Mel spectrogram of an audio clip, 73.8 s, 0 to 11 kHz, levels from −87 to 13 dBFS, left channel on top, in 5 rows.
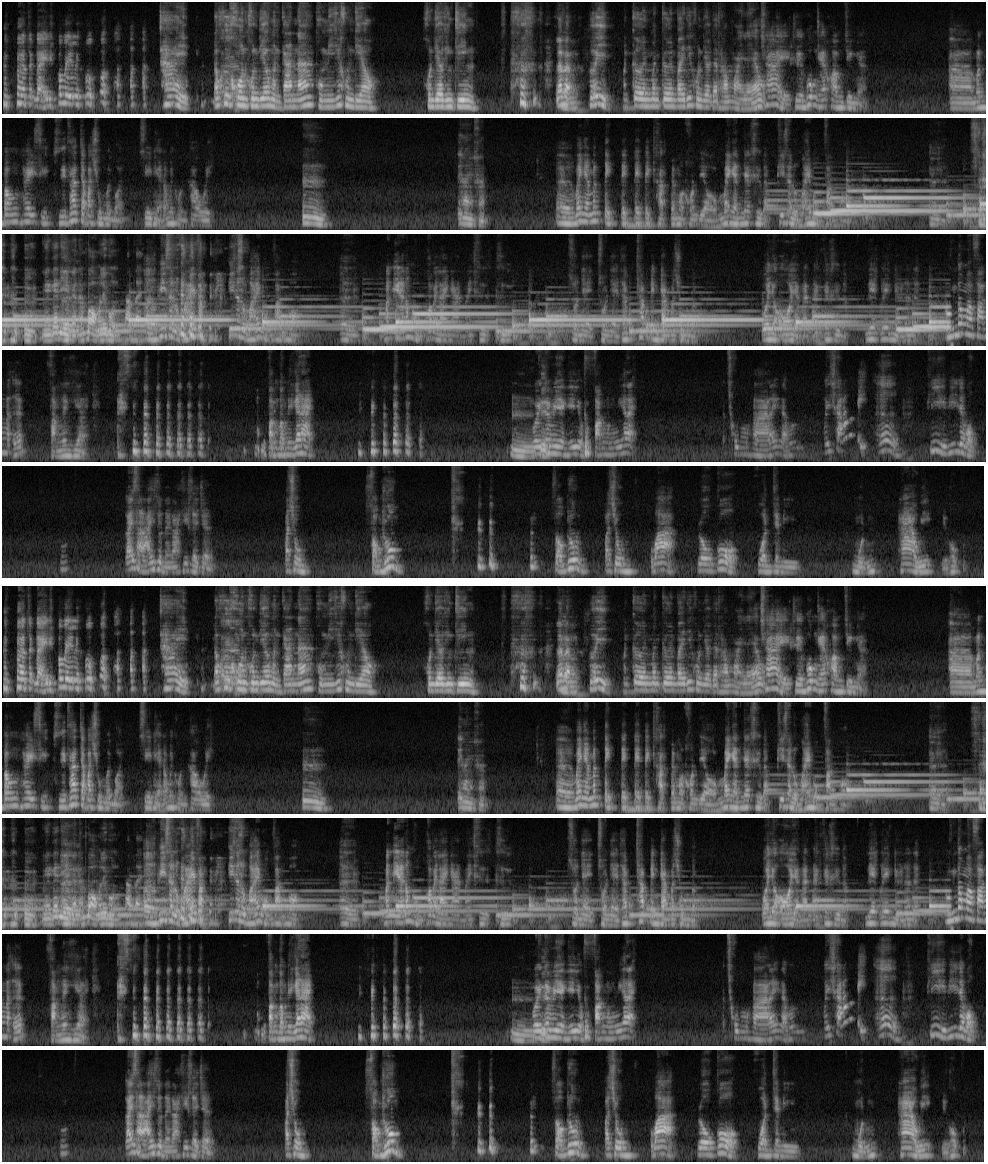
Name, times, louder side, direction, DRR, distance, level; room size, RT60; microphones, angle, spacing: voice 1, 0.0-2.2 3.3-3.6 8.3-8.6 11.4-13.0 14.2-17.9 21.6-21.7 23.1-27.5 28.7-28.9 30.4-30.8 31.6-32.6 32.9-34.0 34.6-34.9 35.2-37.2 38.0-40.0 40.9-43.3 43.7-44.6 45.0-45.7 46.0-47.3 48.3-49.0 49.8-50.4 52.2-53.8 55.2-56.3 56.6-57.8 58.2-58.9 59.9-60.0 60.9-62.2 63.3-63.7 64.5-65.1 65.8-66.5 67.0-69.1 69.5-70.1 70.4-71.0 71.8-72.2 72.5-73.5, right 4 dB, 25° right, 0.5 m, -26 dB
voice 2, 2.4-2.8 3.2-5.6 6.3-7.1 7.6-11.5 19.3-19.7 21.6-22.0 29.3-31.6 32.2-32.6 48.1-48.2 51.9-52.5 53.0-53.1, left 2 dB, 25° left, 0.5 m, -22 dB
sound 1, 26.2-43.8, left 8 dB, 80° left, 0.4 m, -23 dB
2.3 x 2.3 x 2.8 m
head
